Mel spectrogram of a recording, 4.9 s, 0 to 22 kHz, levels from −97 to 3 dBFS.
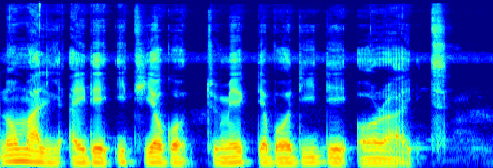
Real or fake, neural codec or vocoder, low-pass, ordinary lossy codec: real; none; none; none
